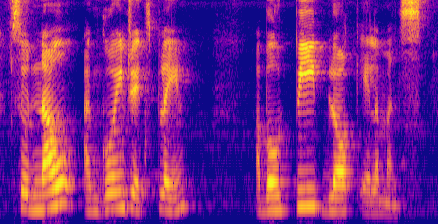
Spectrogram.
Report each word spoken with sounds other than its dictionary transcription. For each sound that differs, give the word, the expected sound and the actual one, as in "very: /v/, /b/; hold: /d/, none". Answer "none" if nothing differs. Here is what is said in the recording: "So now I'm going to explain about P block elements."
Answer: none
